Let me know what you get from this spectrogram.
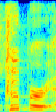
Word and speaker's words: Cowper: And this Cooper is spelled C-O-W-P-E-R.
